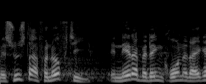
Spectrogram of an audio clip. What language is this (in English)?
Danish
